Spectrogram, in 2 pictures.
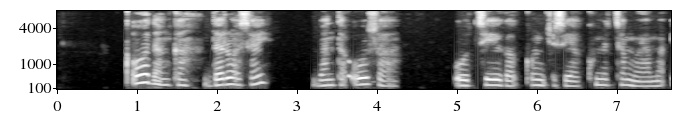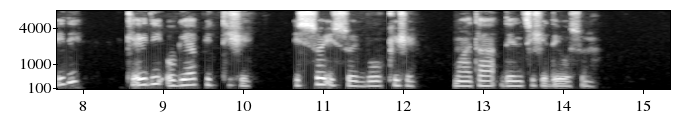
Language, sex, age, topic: Gamo, female, 25-35, government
